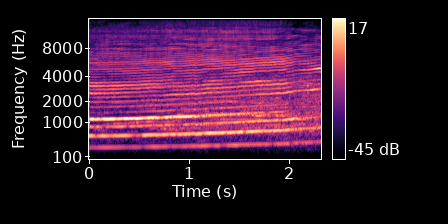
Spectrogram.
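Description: A ring announcer's voice over a microphone, holding one long note that rises slightly as he draws out a fighter's name in a sung-out introduction.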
